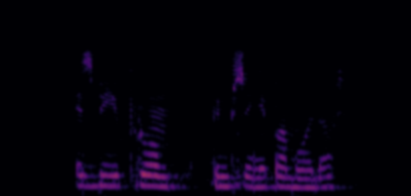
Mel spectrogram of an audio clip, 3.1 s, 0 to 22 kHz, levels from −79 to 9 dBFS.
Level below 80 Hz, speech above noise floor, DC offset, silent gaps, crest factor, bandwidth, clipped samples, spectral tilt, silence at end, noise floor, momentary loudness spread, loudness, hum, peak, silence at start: -86 dBFS; 39 dB; under 0.1%; none; 16 dB; 7.6 kHz; under 0.1%; -4 dB/octave; 0.5 s; -90 dBFS; 12 LU; -51 LUFS; none; -36 dBFS; 0.55 s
